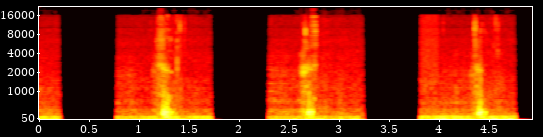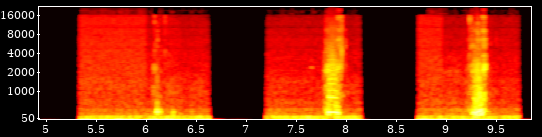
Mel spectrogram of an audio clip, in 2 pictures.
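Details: Six abrupt gulping hiccups about every 1.5 seconds (roughly 40 a minute), audio only, from violent, loud hiccups.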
